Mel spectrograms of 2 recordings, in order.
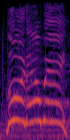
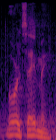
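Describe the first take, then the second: First: High, desperate acted scream for help; full-on scream. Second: Said in the usual way. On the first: Peter to Jesus as he begins to sink, screaming. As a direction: scream it as if going under. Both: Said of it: "this is a full-on scream".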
